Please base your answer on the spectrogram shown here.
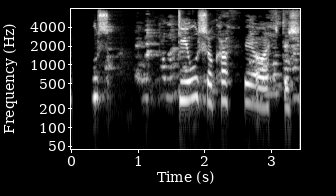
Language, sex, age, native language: Icelandic, female, 10, English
